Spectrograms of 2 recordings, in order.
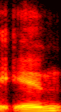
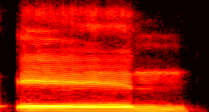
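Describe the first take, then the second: First: Said in the usual way. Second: "in" drawn right out; slow stretched word. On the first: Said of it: "Say in". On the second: Shown as a demonstration. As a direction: stretch each sound of "in" slowly. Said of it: "say it slow to me".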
